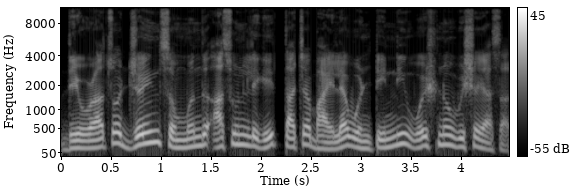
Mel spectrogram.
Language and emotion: Goan Konkani, neutral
